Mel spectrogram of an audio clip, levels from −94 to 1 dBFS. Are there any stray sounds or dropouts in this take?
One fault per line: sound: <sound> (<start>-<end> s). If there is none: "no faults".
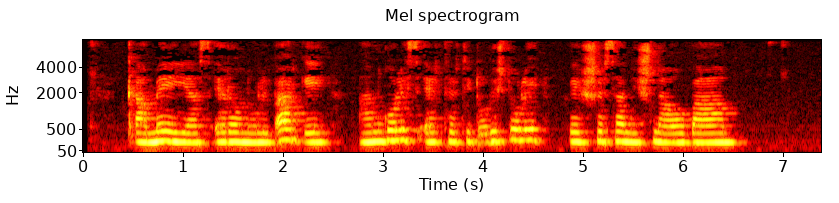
no faults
